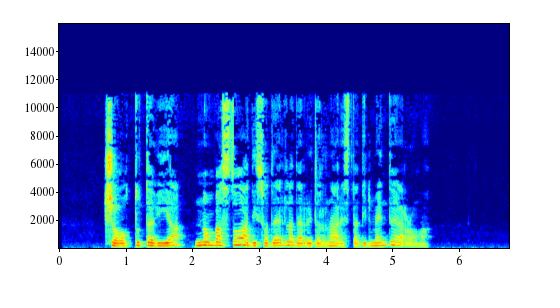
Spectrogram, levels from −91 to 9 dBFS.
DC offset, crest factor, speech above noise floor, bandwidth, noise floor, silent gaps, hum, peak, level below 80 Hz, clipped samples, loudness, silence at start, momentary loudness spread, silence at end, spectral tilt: under 0.1%; 16 dB; 48 dB; 11.5 kHz; -63 dBFS; none; none; 0 dBFS; -58 dBFS; under 0.1%; -16 LUFS; 0.7 s; 9 LU; 1.25 s; -4.5 dB/octave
